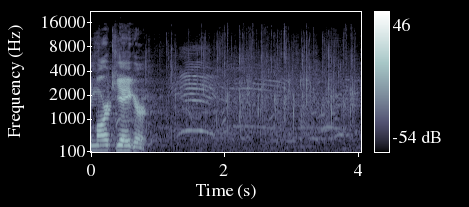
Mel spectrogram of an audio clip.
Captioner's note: applause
